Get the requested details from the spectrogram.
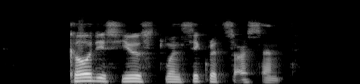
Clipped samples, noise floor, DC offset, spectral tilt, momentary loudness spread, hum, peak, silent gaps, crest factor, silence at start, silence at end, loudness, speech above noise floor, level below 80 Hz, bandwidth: under 0.1%; -83 dBFS; under 0.1%; -5.5 dB/octave; 15 LU; none; 0 dBFS; none; 20 dB; 0.7 s; 0.8 s; -19 LUFS; 64 dB; -62 dBFS; 8.4 kHz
